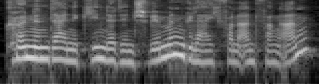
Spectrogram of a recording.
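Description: A woman's voice: fairly low pitch, lively intonation, a little slow, warm tone. A woman doing a chirpy, know-it-all starling. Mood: breezy. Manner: breezy, lecturing, light. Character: cheerful, chatty, self-assured starling. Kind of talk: storybook character voice.

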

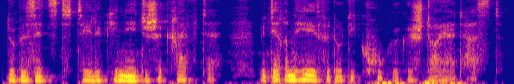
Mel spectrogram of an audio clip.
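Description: Woman voicing a hushed, domineering male seducer. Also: low voice, flat delivery, unhurried, gravelly, slightly rough, exaggerated voice. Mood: insistent, threatening. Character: commanding, possessive male seducer, menacing and self-assured. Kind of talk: romance audiobook character dialogue.

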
